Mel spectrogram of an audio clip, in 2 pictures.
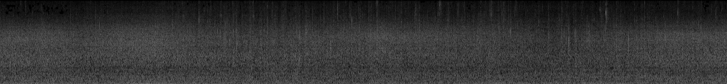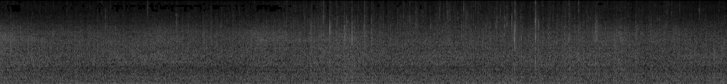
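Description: Steady rain falling, a dense even hiss that swells and eases gently every few seconds, with a few sharper drop ticks near the end.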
